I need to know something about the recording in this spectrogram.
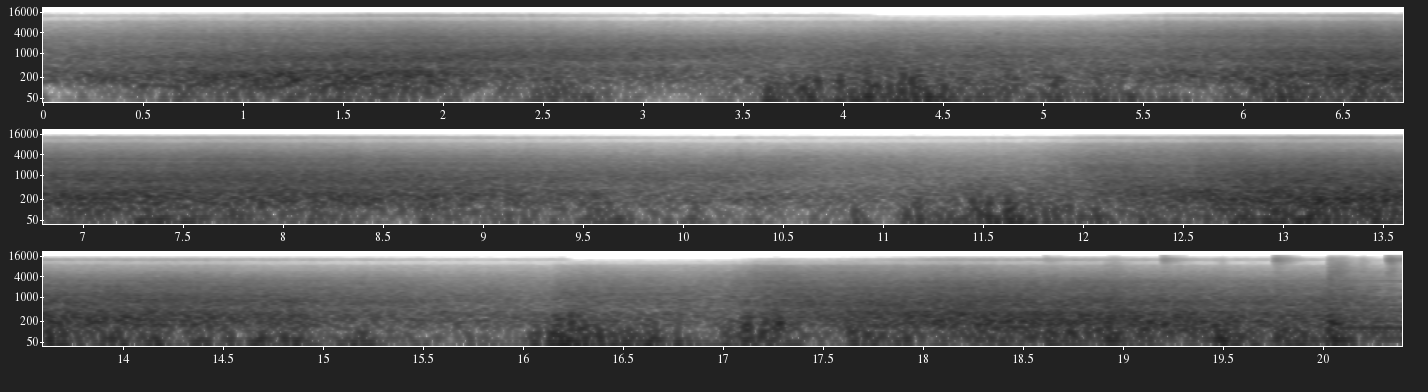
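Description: Small sea waves breaking and washing up a pebble beach, the surf swelling and ebbing about every five to six seconds.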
